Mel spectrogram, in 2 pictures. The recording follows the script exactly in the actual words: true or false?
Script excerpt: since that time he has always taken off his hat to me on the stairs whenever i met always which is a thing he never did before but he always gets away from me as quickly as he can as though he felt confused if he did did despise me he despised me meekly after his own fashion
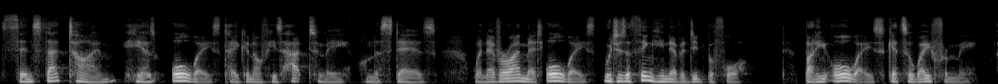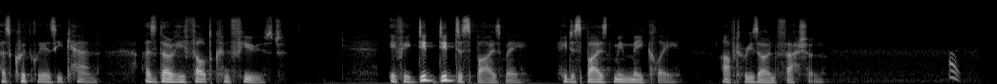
true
